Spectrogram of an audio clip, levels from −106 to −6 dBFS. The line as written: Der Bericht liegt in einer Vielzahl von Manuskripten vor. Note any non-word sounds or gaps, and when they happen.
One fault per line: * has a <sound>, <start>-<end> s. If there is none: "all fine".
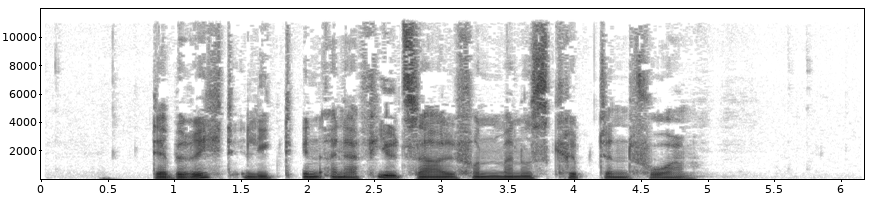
all fine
